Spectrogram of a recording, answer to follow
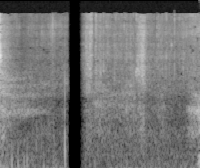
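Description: Faint background hiss with a single short click, followed by a split-second dropout to dead silence where two clips are joined.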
